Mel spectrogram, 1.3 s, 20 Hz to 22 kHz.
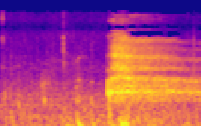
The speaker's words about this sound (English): But it's 8:45 in the morning, so I'm having my coffee. So let me get a coffee sip right quick.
